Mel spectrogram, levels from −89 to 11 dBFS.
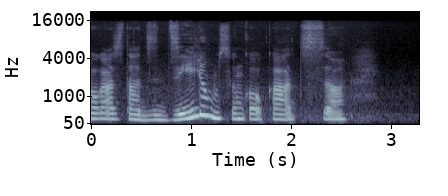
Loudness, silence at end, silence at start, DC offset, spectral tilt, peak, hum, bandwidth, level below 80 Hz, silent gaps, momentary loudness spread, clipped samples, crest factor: -19 LUFS; 0.5 s; 0 s; under 0.1%; -6 dB/octave; -4 dBFS; none; 16.5 kHz; -64 dBFS; none; 9 LU; under 0.1%; 14 dB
